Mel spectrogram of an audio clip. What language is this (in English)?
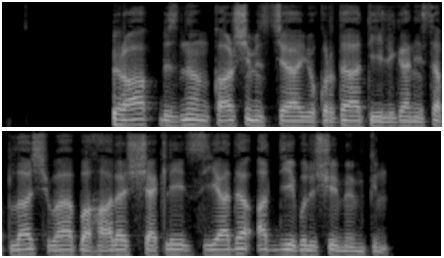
Uyghur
